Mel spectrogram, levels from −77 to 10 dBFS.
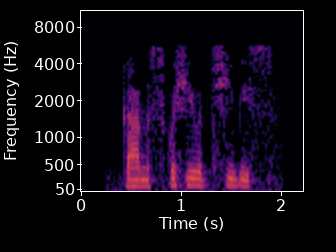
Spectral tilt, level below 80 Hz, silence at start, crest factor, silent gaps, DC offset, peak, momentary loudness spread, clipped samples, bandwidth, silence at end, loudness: -10 dB/octave; -64 dBFS; 0.4 s; 20 dB; none; under 0.1%; -14 dBFS; 10 LU; under 0.1%; 5.8 kHz; 0.3 s; -34 LUFS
